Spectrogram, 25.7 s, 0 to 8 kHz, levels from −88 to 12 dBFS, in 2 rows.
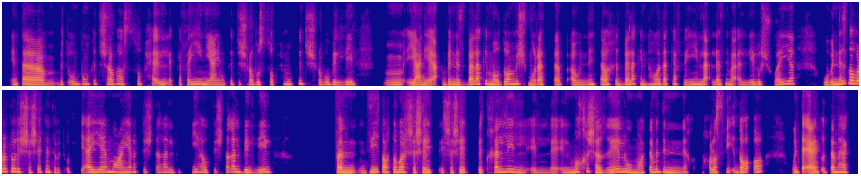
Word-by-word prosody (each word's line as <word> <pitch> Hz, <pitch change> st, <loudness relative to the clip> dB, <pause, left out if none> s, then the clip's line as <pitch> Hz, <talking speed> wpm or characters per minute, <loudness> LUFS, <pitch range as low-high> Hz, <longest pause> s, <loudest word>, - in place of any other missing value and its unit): أنت 210 Hz, 0 st, +5 dB, 0.2 s
بتقول 215 Hz, +1 st, -7 dB
ممكن 230 Hz, +1 st, -6 dB
تشربها 225 Hz, 0 st, -3 dB
الصبح 225 Hz, 0 st, -10 dB
ال 200 Hz, -2 st, -1 dB
الكافيين 205 Hz, +3 st, -1 dB
يعني 195 Hz, -1 st, -1 dB
ممكن 210 Hz, +3 st, -11 dB
تشربه 205 Hz, -1 st, -7 dB
الصبح 210 Hz, +1 st, -8 dB
ممكن 220 Hz, +4 st, -3 dB
تشربه 220 Hz, -2 st, -7 dB
بالليل. 210 Hz, +1 st, -2 dB, 0.4 s
م 200 Hz, +2 st, -2 dB
يعني 195 Hz, -1 st, +2 dB, 0.2 s
بالنسبة 210 Hz, +1 st, +2 dB
لك 255 Hz, +1 st, +3 dB
الموضوع 215 Hz, -1 st, +2 dB
مش 240 Hz, -1 st, 0 dB
مُرتَّب 200 Hz, 0 st, 0 dB, 0.2 s
أو 190 Hz, -, 0 dB
إن 190 Hz, +1 st, -9 dB
أنت 220 Hz, +2 st, -4 dB
واخِد 215 Hz, 0 st, 0 dB
بالك 230 Hz, +2 st, +1 dB
إن 200 Hz, -1 st, -5 dB
هو 215 Hz, +2 st, 0 dB
ده 220 Hz, 0 st, +1 dB
كافيين 220 Hz, -2 st, -3 dB
لأ، 200 Hz, -, +2 dB
لازم 205 Hz, +1 st, -2 dB
أقلِّله 200 Hz, +2 st, -3 dB
شويّة. 220 Hz, +5 st, -3 dB, 0.4 s
وبالنسبة 210 Hz, +8 st, +3 dB
برضه 280 Hz, 0 st, +3 dB
للشاشات، 245 Hz, 0 st, -3 dB
أنت 245 Hz, -4 st, -2 dB
بتقول 195 Hz, +4 st, -15 dB
في -, -, -7 dB
أيّام 230 Hz, +1 st, +3 dB
معيّنة 225 Hz, 0 st, 0 dB
بتشتغل 230 Hz, -1 st, -9 dB, 0.2 s
فيها 235 Hz, +1 st, -3 dB
وبتشتغل 230 Hz, +3 st, -3 dB
بالليل، 215 Hz, +2 st, -1 dB, 1.0 s
فن 205 Hz, -3 st, +7 dB
دي 225 Hz, +4 st, +1 dB
تعتبر 230 Hz, 0 st, +4 dB
شاشات. 210 Hz, -2 st, 0 dB
الشاشات 215 Hz, +2 st, -2 dB
بتخلّي 240 Hz, +5 st, +2 dB
ال 215 Hz, -4 st, -3 dB
ال 195 Hz, 0 st, -11 dB
المُخ 220 Hz, +9 st, 0 dB
شغّال 225 Hz, +1 st, +3 dB
ومُعتمِد 220 Hz, +2 st, +1 dB
إن 205 Hz, -3 st, 0 dB, 0.2 s
خلاص 225 Hz, +3 st, 0 dB
في 240 Hz, -3 st, -7 dB
إضاءة 245 Hz, +5 st, +2 dB, 0.4 s
وأنت 215 Hz, 0 st, +1 dB
قاعد 215 Hz, +1 st, +8 dB
قدّامها 220 Hz, +1 st, +3 dB
215 Hz, 150 wpm, -23 LUFS, 205-230 Hz, 1.0 s, قاعد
